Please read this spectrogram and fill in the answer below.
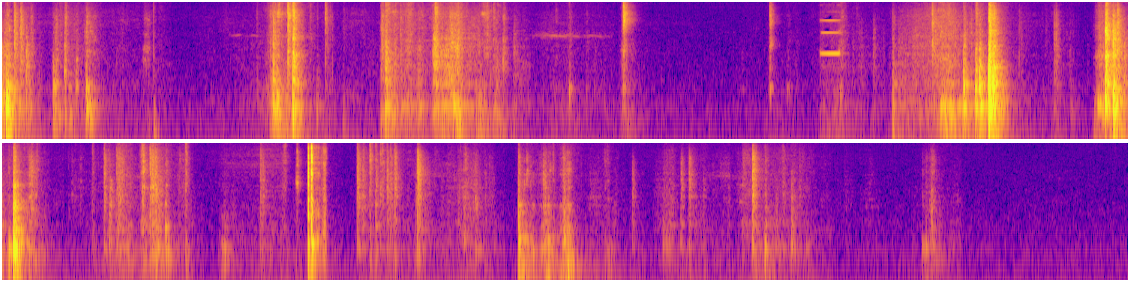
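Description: Handling noise on a workbench: a thin plastic cable rustling and dragging, with clicks and knocks from a plastic plug-in charger and multimeter test leads being picked up and moved. A short electronic beep sounds about five and a half seconds in.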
